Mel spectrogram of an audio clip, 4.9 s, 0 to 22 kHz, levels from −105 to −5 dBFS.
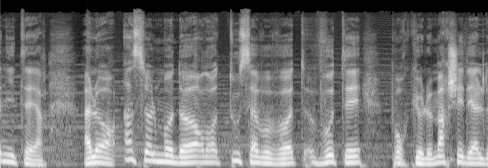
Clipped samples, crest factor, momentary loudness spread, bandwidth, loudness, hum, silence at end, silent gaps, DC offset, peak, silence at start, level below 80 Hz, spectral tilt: under 0.1%; 14 dB; 6 LU; 16.5 kHz; -15 LUFS; none; 0 s; none; under 0.1%; 0 dBFS; 0 s; -44 dBFS; -5.5 dB/octave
